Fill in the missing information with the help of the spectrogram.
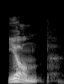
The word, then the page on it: yomp: British English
